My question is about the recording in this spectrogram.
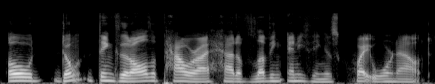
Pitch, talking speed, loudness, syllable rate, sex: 145 Hz, 220 wpm, -18 LUFS, 5.1 syllables/s, male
